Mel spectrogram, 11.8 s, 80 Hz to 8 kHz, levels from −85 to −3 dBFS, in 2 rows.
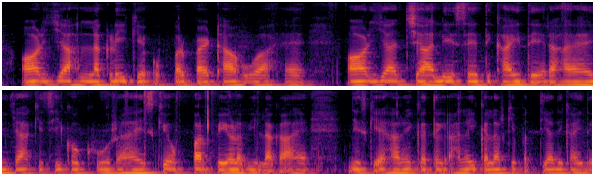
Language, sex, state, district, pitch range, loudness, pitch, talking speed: Hindi, male, Uttar Pradesh, Hamirpur, 95-100 Hz, -34 LUFS, 95 Hz, 195 wpm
